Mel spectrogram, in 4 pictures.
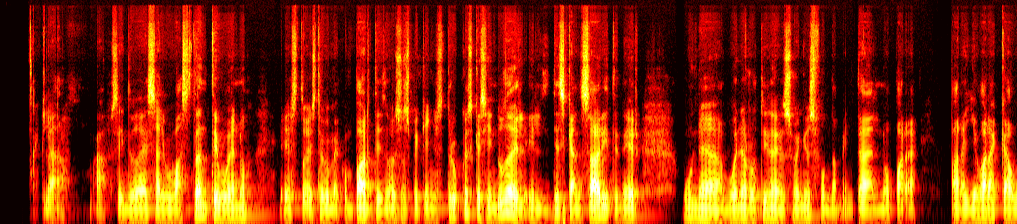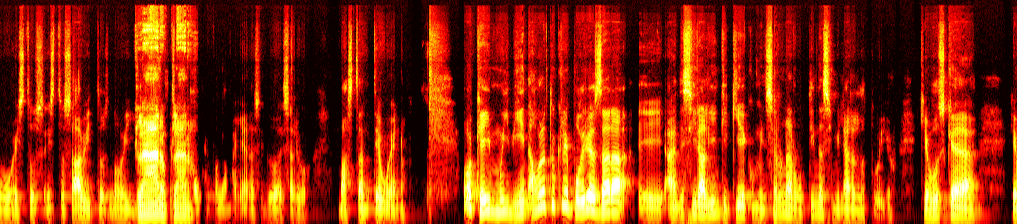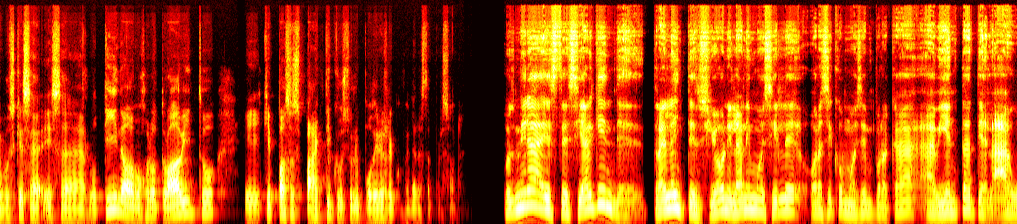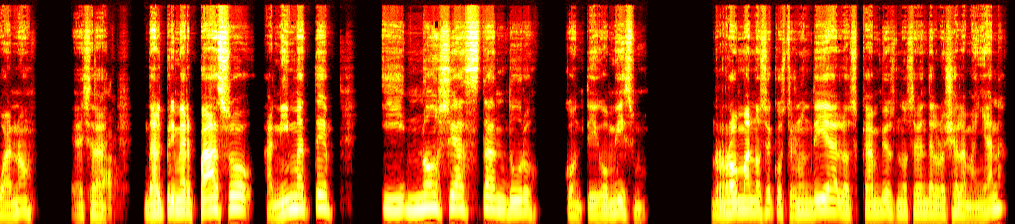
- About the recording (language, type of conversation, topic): Spanish, podcast, ¿Qué hábito te ayuda a crecer cada día?
- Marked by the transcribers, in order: other background noise; tapping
